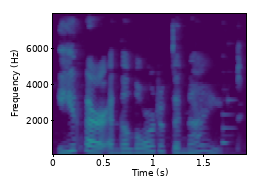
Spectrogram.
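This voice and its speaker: A woman reacting excitably to a game and reading along as she plays. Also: fairly high pitch, normal speed, a little hiss or hum. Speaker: streamer playing a game. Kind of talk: live gameplay reaction and reading aloud. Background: game music.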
